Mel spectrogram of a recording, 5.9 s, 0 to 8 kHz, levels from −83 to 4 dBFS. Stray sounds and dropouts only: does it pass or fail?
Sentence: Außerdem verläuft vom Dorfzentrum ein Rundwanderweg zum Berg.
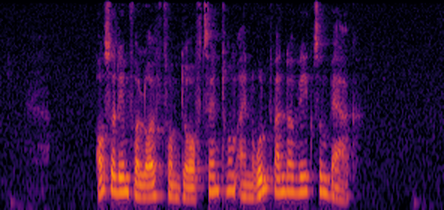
pass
